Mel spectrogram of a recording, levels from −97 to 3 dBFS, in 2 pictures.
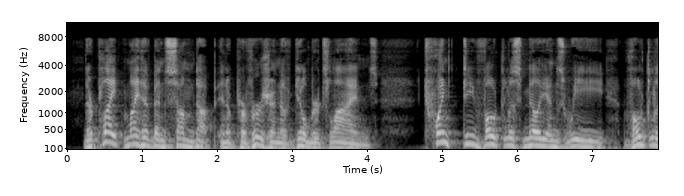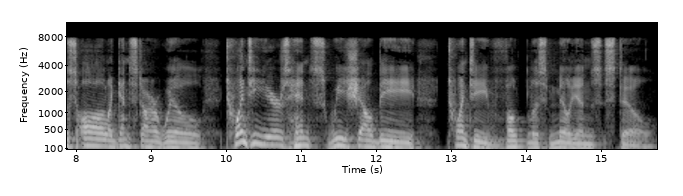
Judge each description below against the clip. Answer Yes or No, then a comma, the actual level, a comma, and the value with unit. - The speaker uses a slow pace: Yes, slow, 120 wpm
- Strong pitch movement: Yes, wide, 6.2 semitones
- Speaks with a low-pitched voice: Yes, low, 120 Hz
